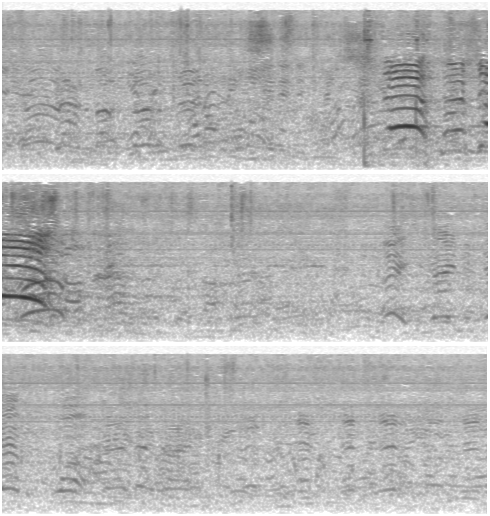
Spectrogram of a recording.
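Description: Players shout to each other across an open field, some distance away.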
